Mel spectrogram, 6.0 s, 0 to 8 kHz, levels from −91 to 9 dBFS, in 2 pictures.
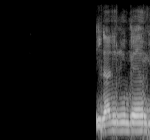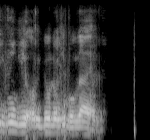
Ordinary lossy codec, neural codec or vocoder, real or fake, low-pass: AAC, 48 kbps; codec, 44.1 kHz, 3.4 kbps, Pupu-Codec; fake; 7.2 kHz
